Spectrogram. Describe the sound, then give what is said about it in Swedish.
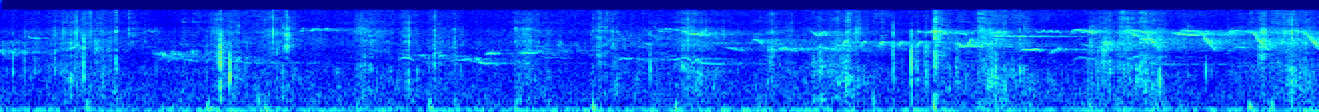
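Irregular sharp knocks of a woodpecker, a few taps spaced unevenly over the seconds, set against a steady bed of outdoor noise and faint high bird calls, under a clear blue, sunny sky. “Här är vi en hackspett.”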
